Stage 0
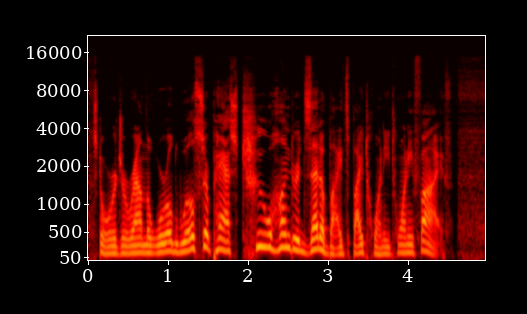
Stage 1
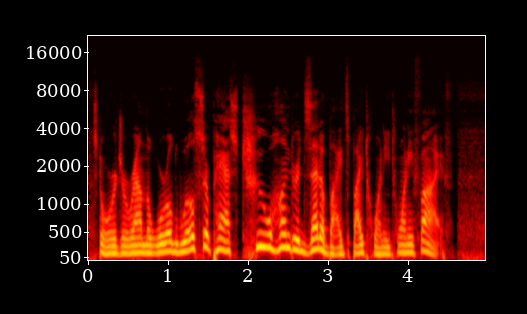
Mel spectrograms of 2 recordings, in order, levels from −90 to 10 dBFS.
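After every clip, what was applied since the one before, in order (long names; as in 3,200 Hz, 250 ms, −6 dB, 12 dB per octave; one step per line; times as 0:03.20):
spectral tilt −3 dB per octave
level +2.5 dB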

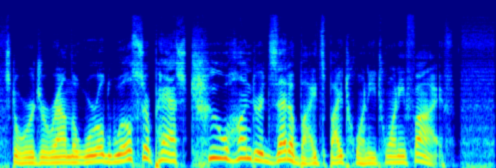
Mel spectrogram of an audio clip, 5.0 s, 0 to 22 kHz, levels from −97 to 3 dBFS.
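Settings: comb filter 3.2 ms, depth 42%
level −2.5 dB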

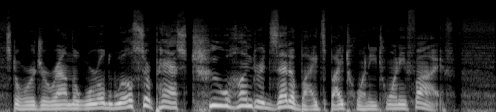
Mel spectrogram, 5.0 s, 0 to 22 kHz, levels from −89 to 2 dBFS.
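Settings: phaser whose notches keep moving one way falling 0.81 Hz
level +4.5 dB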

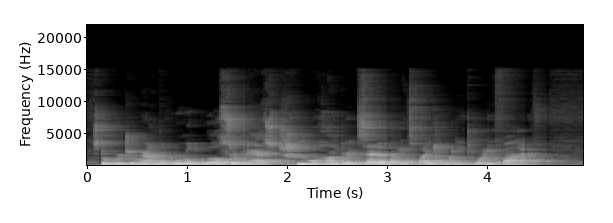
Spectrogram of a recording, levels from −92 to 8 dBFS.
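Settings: peak hold with a decay on every bin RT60 0.83 s
delay with a band-pass on its return 141 ms, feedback 35%, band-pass 680 Hz, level −8 dB
level +4.5 dB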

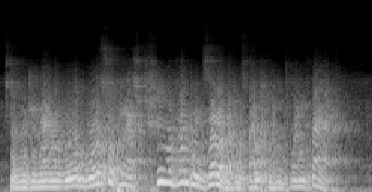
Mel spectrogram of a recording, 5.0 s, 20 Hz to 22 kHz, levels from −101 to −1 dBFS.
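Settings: lower of the sound and its delayed copy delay 0.5 ms
high-frequency loss of the air 380 metres
level −2 dB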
